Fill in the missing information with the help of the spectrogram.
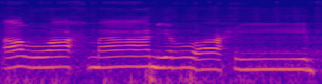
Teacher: را مشدد ہے، مشدد حرف اپنے پہلے والے حرف کے ساتھ مل کر پڑھا جاتا ہے، اور یا ساکن سے پہلے زیر ہے تو یہ یا مدہ ہے۔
